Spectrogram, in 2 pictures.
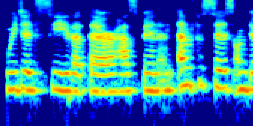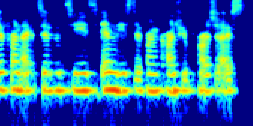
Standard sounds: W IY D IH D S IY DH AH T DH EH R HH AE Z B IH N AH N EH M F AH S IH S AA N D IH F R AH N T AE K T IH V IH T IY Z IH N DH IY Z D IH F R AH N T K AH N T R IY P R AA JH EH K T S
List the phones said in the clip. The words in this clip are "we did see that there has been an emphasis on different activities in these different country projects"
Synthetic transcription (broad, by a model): W IY D IH D S IY DH AH T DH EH R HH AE Z B IH N AH N EH M F AH S IH S N D IH F R AH N T AE K T IH V IH T IY Z IH N DH IY Z D IH F R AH N K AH N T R IY P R AA JH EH K T S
